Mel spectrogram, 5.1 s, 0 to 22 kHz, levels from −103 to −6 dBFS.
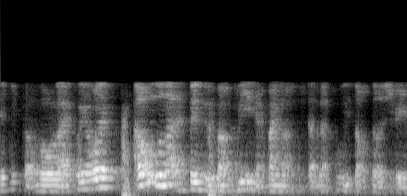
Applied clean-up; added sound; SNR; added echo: neural mask model DeepFilterNet 3.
